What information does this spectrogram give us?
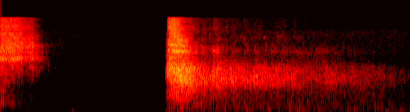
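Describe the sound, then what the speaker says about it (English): Two breaths, likely through the nose and then the mouth, during an anxiety-calming exercise: a soft, brief airy puff, a pause of silence, then a stronger, longer whooshing exhale that slowly fades, close to the microphone. "breathe in through your nose and exhale out through your mouth"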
